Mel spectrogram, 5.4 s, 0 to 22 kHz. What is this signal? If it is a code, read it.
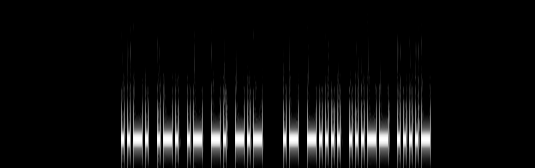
Morse code, heard as a keyed tone, about 40 wpm, 700 Hz. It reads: FRANK A634
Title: CWT Exchange 40wpm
